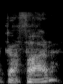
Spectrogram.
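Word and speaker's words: כפר: palabrita es un verbo se pronuncia kafar en hebreo y significa cubrir acuérdate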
